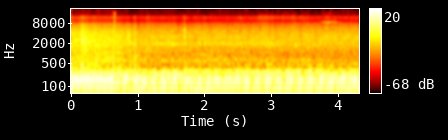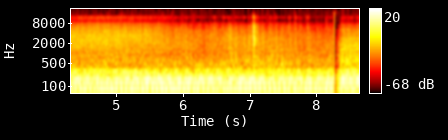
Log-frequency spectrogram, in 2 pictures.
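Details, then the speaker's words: 1991 GMC Suburban R1500, 5.7L (350) TBI, test drive at light cruise after a new IAC valve and relearn for near-stalling at stoplights; smooth, steady rumble with no surging or stumble; IAC reads 46 counts, under 50 and acceptable while cruising. "Okay, well, so far it seems fine."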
